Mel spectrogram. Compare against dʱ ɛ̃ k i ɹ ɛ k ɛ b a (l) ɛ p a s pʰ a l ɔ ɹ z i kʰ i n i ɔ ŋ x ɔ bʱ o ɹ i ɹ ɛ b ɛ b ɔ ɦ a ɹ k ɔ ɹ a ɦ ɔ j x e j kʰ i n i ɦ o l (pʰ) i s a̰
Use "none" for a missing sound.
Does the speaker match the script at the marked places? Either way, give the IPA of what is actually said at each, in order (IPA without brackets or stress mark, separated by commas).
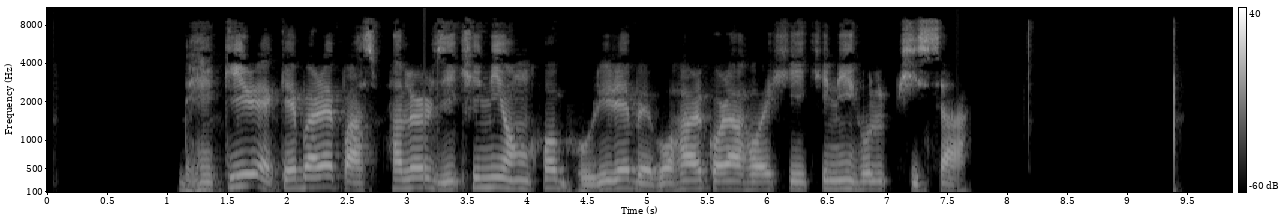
ɹ, pʰ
